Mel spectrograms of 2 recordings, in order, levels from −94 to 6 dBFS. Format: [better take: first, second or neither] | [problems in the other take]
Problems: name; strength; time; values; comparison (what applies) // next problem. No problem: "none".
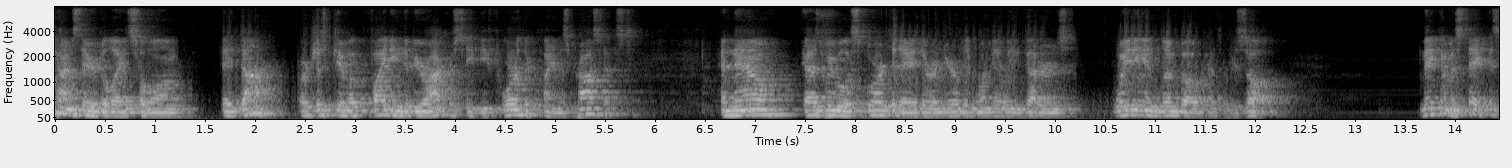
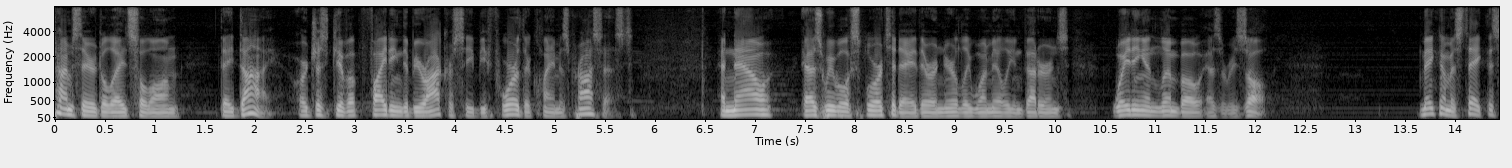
second | noise reduction (neural separator model SepFormer DNS4)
